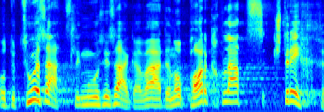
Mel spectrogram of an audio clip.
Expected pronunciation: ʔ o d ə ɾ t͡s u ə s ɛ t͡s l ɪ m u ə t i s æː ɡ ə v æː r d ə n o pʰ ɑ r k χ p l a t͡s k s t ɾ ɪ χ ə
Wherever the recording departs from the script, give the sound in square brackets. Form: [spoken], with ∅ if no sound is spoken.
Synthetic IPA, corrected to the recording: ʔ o d ə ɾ t͡s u ə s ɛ t͡s l ɪ m u ə [s] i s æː ɡ ə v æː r d ə n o pʰ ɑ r k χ p l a t͡s k [ʃ] t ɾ ɪ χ ə

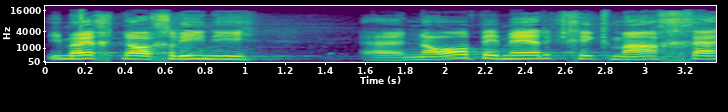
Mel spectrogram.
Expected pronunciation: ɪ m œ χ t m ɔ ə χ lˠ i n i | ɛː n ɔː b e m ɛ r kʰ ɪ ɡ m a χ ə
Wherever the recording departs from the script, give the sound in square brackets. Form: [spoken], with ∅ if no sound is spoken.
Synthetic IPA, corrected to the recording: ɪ m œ χ t [n] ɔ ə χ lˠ [iː] n i | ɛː n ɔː b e m ɛ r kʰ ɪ ɡ m a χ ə

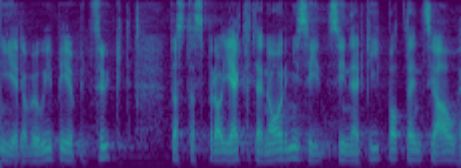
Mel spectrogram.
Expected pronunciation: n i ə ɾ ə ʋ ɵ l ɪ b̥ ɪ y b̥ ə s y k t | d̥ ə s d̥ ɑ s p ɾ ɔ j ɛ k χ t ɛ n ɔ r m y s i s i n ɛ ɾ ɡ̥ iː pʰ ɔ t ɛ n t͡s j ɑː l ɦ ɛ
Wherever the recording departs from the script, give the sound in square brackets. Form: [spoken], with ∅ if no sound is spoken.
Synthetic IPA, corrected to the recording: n i ə ɾ ə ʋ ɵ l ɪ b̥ ɪ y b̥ ə [t͡s] y k t | d̥ [ɑ] s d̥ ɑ s p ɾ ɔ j ɛ k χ t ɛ n ɔ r m [i] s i s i n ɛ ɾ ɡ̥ iː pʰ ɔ t ɛ n t͡s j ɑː l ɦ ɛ

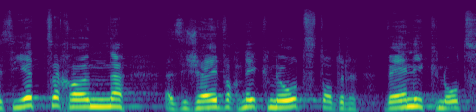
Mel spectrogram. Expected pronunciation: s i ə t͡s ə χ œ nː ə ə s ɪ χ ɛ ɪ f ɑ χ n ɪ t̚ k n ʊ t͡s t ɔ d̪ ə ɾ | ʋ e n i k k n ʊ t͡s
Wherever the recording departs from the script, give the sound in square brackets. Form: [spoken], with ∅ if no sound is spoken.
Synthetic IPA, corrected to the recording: s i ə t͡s ə χ œ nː ə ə s ɪ [ʃ] ɛ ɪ f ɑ χ n ɪ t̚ k n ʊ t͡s t ɔ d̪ ə ɾ | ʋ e n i k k n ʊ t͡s

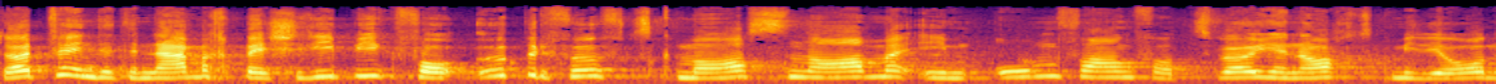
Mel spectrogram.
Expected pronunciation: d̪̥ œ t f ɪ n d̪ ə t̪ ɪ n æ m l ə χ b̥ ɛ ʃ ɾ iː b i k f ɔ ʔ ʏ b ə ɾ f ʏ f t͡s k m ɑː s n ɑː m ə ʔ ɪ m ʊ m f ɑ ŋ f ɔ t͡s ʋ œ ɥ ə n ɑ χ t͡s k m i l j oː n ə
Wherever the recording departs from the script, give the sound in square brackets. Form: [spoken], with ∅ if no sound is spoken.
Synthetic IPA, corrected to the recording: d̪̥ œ t f ɪ n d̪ ə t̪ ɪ n æ m l ə χ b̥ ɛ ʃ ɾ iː b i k f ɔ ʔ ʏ b ə ɾ f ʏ f t͡s k m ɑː s n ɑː m ə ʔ ɪ m ʊ m f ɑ ŋ f ɔ t͡s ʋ œ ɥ ə n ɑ χ t͡s k m i l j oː n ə

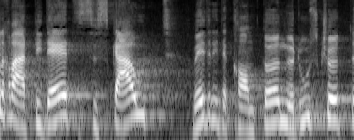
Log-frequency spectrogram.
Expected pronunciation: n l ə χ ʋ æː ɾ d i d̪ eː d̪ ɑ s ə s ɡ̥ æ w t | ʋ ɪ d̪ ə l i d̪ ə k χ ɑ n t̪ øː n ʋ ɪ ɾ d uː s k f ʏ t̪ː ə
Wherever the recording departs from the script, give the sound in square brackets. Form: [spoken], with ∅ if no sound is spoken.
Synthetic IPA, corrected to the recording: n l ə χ ʋ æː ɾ [t] i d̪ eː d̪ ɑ s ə s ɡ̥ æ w t | ʋ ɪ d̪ ə [ɾ] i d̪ ə k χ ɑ n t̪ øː n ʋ ɪ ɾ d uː s k [ʃ] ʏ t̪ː ə

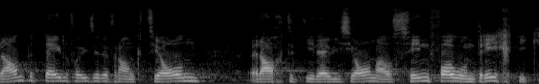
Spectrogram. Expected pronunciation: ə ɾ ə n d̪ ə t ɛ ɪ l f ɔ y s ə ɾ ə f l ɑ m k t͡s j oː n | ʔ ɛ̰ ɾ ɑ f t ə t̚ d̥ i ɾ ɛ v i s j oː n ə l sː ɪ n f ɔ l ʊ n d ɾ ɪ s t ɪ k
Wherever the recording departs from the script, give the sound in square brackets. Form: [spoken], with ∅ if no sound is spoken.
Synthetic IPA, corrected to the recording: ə ɾ [ɑ] n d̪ ə t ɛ ɪ l f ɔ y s ə ɾ ə f [ɾ] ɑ [ŋ] k t͡s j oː n | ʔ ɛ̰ ɾ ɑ [χ] t ə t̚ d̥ i ɾ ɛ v i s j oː n [ɑ] l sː ɪ n f ɔ l ʊ n d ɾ ɪ [χ] t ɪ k

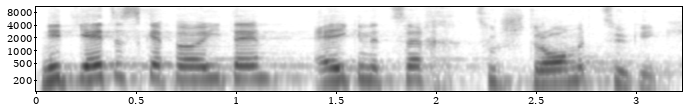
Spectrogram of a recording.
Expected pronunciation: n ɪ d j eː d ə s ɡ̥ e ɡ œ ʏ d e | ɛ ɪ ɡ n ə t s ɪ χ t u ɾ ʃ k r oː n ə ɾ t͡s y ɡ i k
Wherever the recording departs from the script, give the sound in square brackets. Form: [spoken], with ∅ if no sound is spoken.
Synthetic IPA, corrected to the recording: n ɪ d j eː d ə s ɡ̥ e [b] œ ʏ d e | ɛ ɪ ɡ n ə t s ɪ χ [t͡s] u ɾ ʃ [t] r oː [m] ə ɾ t͡s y ɡ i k

